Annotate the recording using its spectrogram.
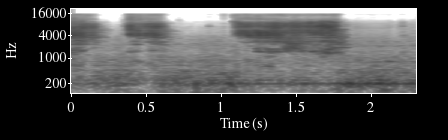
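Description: Rustling and rubbing of a sanitary pad's thin nonwoven sheets and cotton layers as hands pull them apart. A short rustle comes about half a second in, then a longer one about a second in, over a faint steady hum.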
